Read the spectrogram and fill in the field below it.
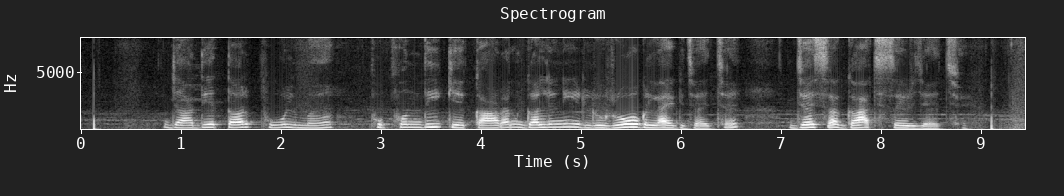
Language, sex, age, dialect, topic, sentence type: Maithili, male, 31-35, Eastern / Thethi, agriculture, statement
